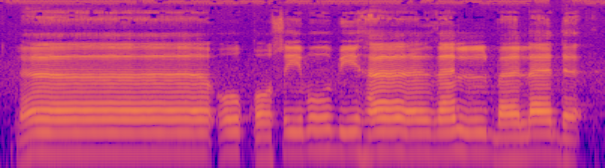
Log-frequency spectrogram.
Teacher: Kalau ada syaddah, namanya qalqalah akbar. Jadi hukum bacaan dia, kita kena baca dia dengan melantunkan huruf dal tersebut. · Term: qalqalah kubra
